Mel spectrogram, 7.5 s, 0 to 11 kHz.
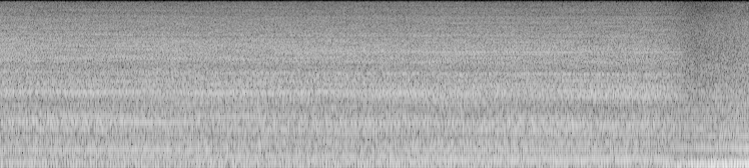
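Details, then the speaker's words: Mk2 with a rebuilt 1.8T 20v, GTX2867 turbo, log manifold and 270/257 cams, on E83 during dyno tuning: a clean, steady scream to 7,000 rpm with no breakup, after low ignition dwell times were fixed. Normal high-rpm pull. "orrectly, and it is now revving to 7,000, and it sounds like it's revving forever."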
